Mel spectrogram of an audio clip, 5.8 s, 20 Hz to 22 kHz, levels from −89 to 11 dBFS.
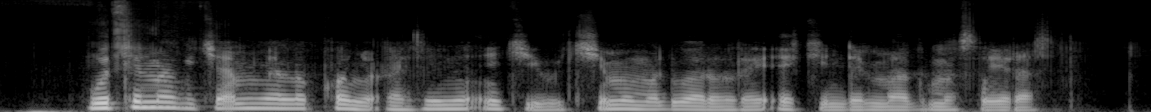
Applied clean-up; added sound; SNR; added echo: neural mask model DeepFilterNet 3.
